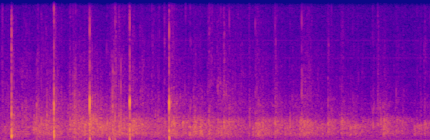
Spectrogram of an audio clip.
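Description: A church crowd breaks into applause for a person: many hands clapping in a dense, rattling wash, with a few sharp individual claps standing out at the start before settling into steady clapping.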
